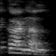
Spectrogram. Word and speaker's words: Colonel: एक और वर्ड है जैसे कर्नल, कर्नल, इसकी स्पेलिंग COLONEL, कर्नल, राइट।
